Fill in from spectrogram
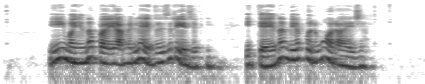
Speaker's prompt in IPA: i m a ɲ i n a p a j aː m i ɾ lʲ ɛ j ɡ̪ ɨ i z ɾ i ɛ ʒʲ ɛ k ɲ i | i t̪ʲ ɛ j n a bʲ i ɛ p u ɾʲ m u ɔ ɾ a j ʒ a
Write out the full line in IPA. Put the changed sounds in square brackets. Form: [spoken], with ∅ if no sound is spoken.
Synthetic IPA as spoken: [iː] m a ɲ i n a p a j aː m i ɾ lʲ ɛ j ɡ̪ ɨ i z ɾ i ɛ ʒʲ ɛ k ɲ i | i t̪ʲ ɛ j n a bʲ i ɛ p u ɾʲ m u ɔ ɾ a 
